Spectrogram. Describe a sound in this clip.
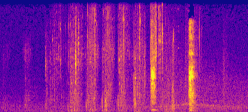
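Hands and feet scrape and thud while climbing a stone wall.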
